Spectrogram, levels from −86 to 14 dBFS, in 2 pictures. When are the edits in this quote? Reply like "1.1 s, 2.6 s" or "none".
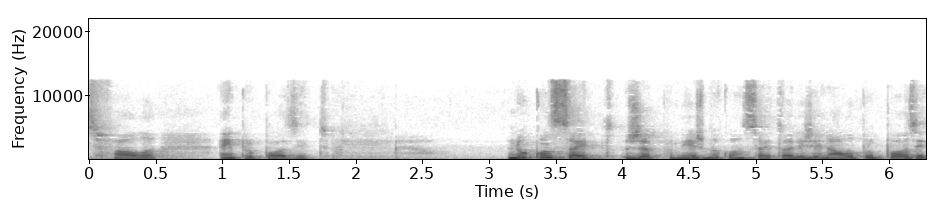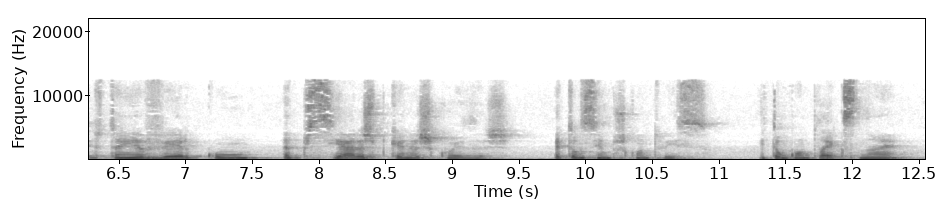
4.6 s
